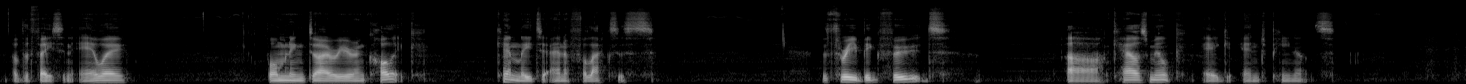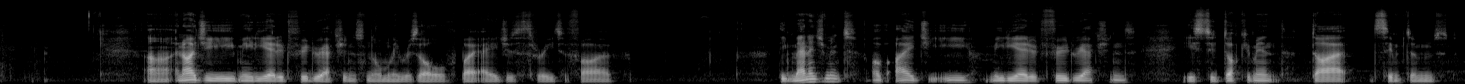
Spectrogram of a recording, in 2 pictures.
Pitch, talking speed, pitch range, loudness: 90 Hz, 100 wpm, 80-95 Hz, -28 LUFS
